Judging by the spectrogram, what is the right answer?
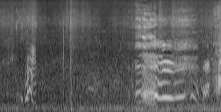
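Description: A girl's non-speech vocal noises: a short wavering cry just after the start, then a loud, breathy, wavering shriek about three seconds in.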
